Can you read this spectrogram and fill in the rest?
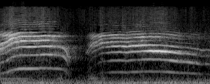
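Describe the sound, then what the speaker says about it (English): A cartoon cat lets out two drawn-out, wailing snarls in quick succession, loud and close, with a brief gap between them. "The cat snarled"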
